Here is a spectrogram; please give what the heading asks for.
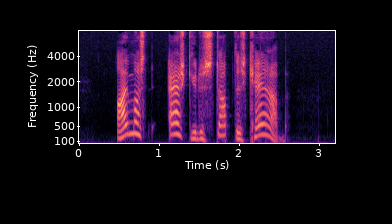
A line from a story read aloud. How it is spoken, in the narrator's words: she faltered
